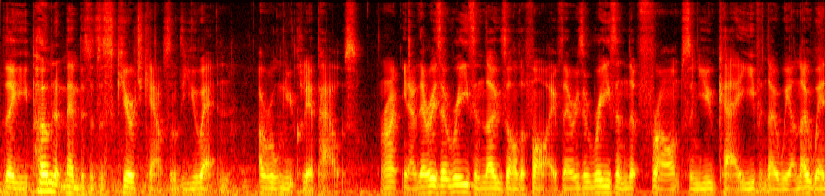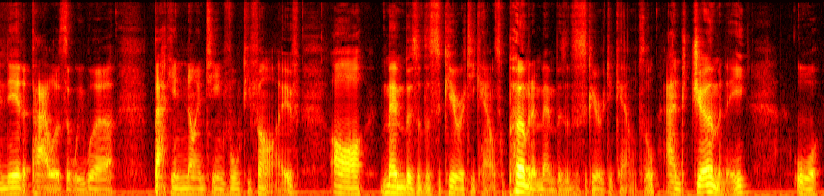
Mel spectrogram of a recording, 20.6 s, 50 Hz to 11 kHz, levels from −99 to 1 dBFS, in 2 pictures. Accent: British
